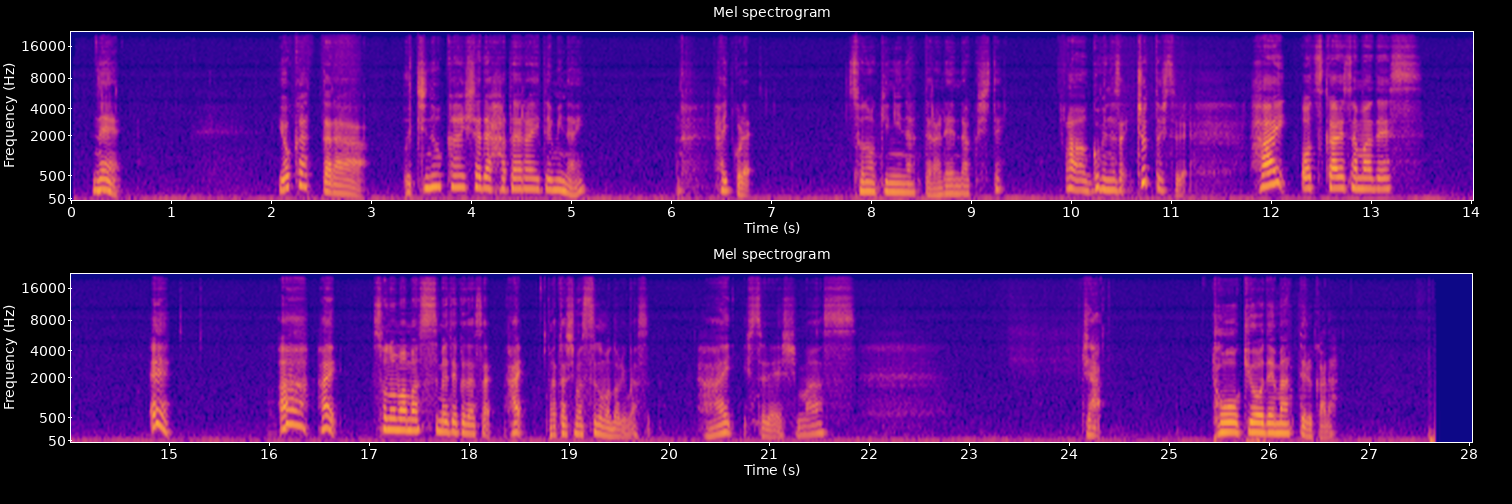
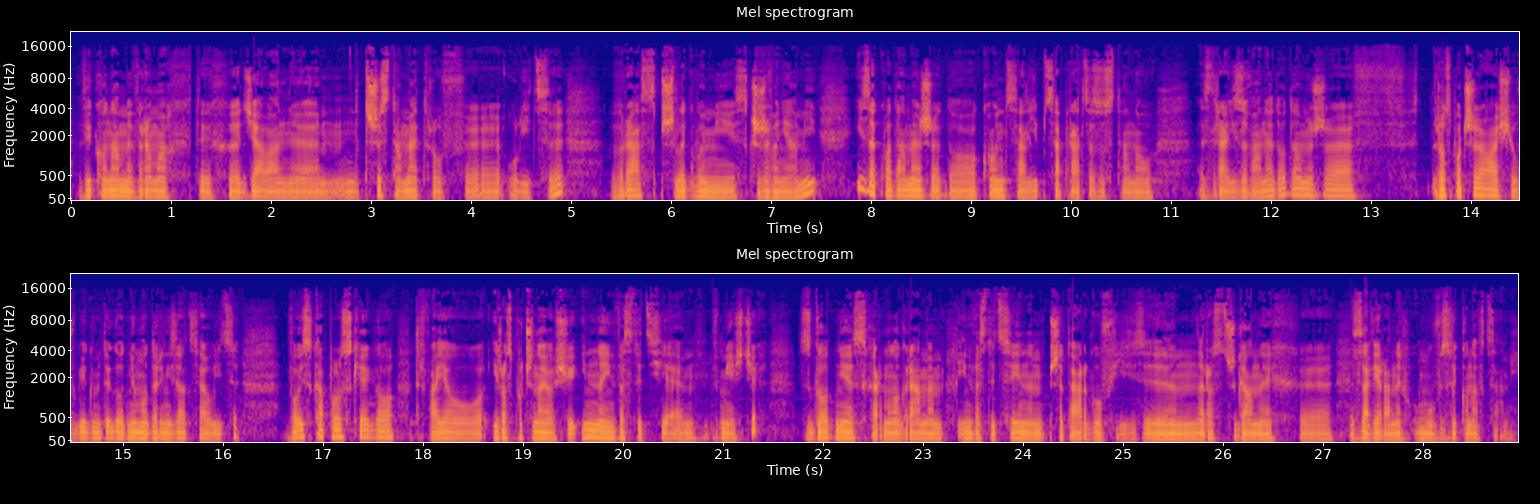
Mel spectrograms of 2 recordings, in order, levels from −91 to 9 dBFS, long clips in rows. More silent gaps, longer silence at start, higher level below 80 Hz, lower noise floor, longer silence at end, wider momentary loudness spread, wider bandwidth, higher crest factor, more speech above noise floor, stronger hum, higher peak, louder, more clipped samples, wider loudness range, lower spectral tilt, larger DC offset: neither; about the same, 0.2 s vs 0.1 s; second, -48 dBFS vs -40 dBFS; first, -54 dBFS vs -41 dBFS; first, 0.4 s vs 0.05 s; first, 20 LU vs 9 LU; first, over 20 kHz vs 16 kHz; about the same, 24 dB vs 20 dB; first, 32 dB vs 21 dB; neither; about the same, 0 dBFS vs 0 dBFS; about the same, -22 LUFS vs -20 LUFS; neither; first, 10 LU vs 2 LU; about the same, -4.5 dB/octave vs -5 dB/octave; neither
